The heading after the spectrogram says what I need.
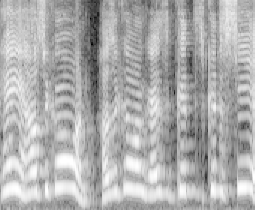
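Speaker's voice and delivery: bouncy, hyper, very high-pitched, loud chatter. Imitating how a man really talks, as a buddy reported: imitating a hyper, high-pitched man. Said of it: "he's like really like hyper, and he's got like this really high pitched voice".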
